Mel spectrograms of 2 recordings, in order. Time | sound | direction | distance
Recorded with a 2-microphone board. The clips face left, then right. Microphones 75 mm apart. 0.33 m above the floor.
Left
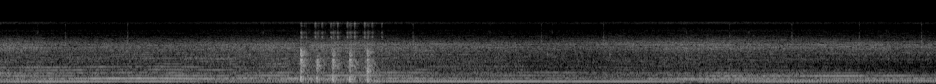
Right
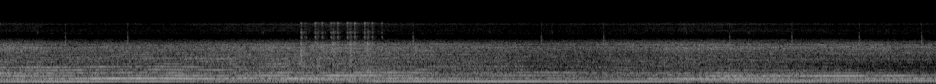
0.0 | a lawn mower | 15° right (ahead or behind) | ?
3.0 | knocking | 55° left (ahead or behind) | ?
